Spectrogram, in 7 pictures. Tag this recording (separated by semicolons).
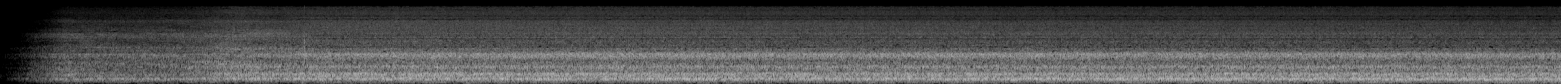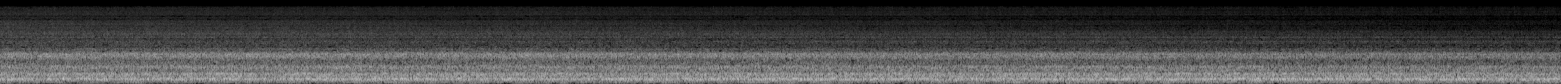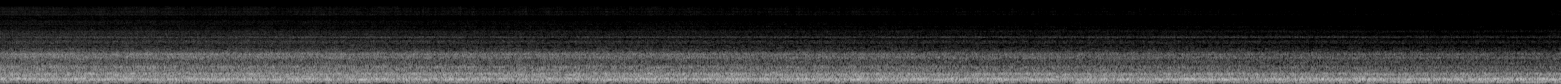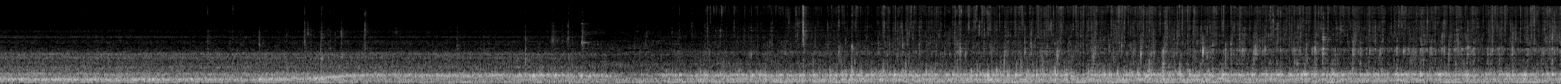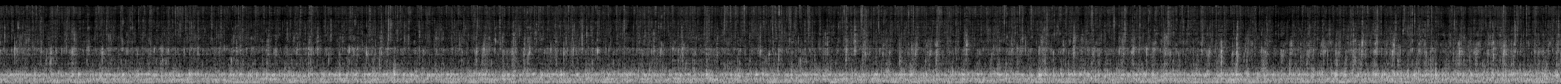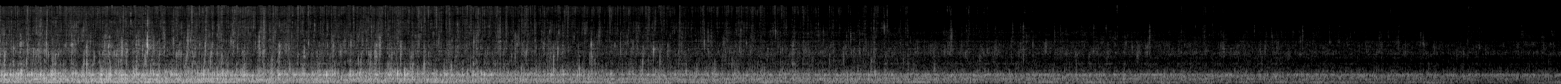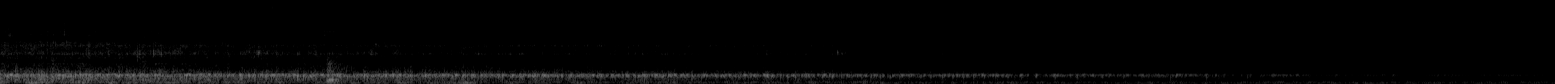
boiler; kettle; hot; boil; boiling; water; tea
